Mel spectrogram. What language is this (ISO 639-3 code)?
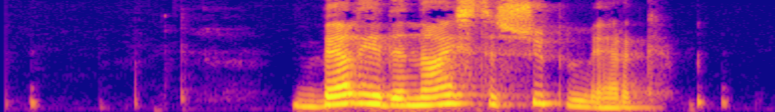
fry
